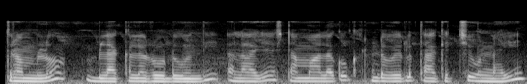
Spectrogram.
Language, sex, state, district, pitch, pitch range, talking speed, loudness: Telugu, male, Telangana, Mahabubabad, 145 Hz, 140-170 Hz, 125 wpm, -14 LUFS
